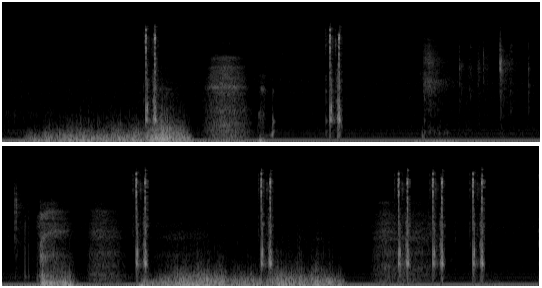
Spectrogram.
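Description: Computer mouse clicking, each click a quick press-and-release pair, spaced a second or more apart and then three in quick succession near the end, with soft low rustling between.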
